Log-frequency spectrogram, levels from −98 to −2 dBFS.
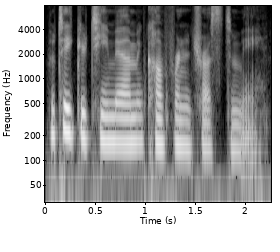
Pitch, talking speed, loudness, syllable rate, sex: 165 Hz, 290 wpm, -20 LUFS, 6.0 syllables/s, female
